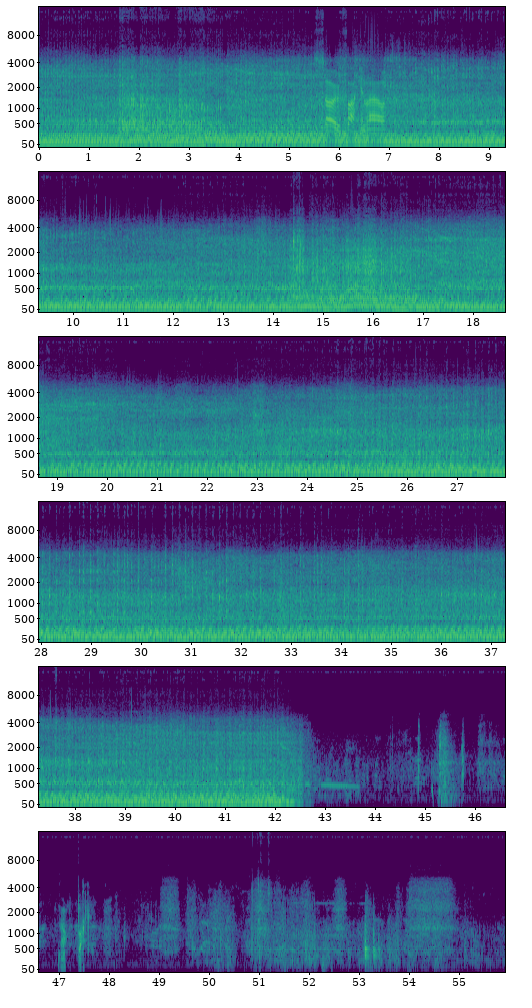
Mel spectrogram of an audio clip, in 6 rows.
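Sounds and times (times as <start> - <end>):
motorcycle engine running: 0.0 - 42.8.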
